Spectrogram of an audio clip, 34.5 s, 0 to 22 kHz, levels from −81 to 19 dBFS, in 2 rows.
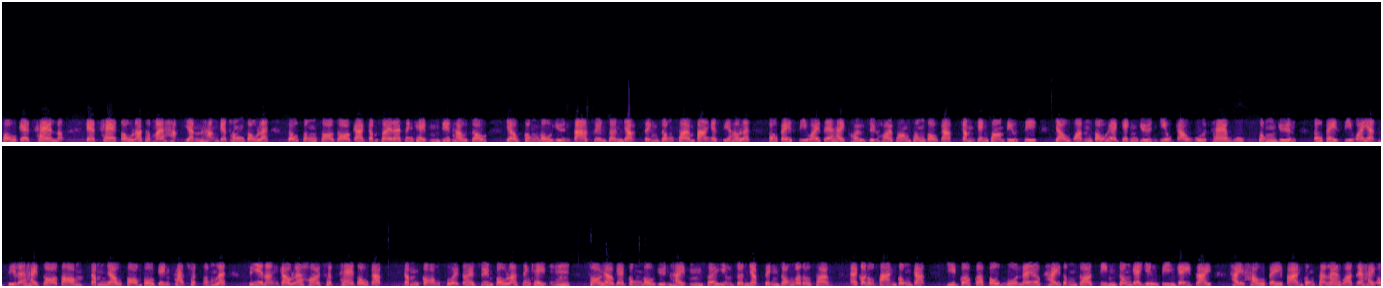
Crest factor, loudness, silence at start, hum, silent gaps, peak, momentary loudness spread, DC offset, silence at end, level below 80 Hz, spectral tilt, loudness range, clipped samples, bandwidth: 22 dB; -22 LUFS; 0 s; none; none; -2 dBFS; 5 LU; under 0.1%; 0 s; -78 dBFS; -6.5 dB/octave; 1 LU; under 0.1%; 4.7 kHz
